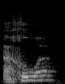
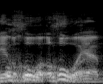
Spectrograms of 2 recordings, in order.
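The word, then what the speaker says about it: ukhuwwa: How you say it? Akhuwa? Brotherhood. Ukhuwa, brotherhood.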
